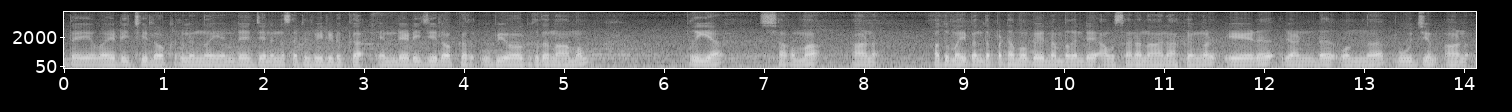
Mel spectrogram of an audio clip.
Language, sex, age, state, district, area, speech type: Malayalam, male, 30-45, Kerala, Idukki, rural, read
